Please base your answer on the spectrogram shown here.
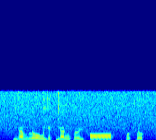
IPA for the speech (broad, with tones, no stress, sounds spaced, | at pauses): j ɐ˨˩ m l o˥ w j ɪ˥ k̚ j ɐ˨˥ ŋ p ɵ˨˥ ɥ h ɔː˨ | p ʊ˨˥ k̚ l ʊ˨˥ k̚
